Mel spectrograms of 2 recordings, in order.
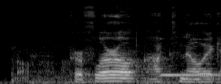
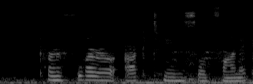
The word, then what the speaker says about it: perfluorooctanoic: phonic acid I think can't even say that perfluorooctanoic acid / floral octane sofa not sulphonic acid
